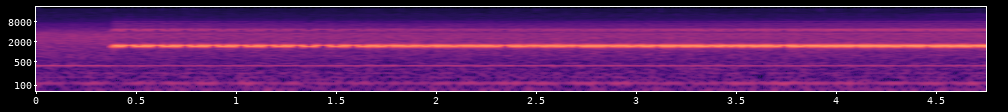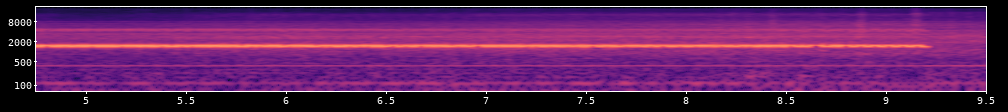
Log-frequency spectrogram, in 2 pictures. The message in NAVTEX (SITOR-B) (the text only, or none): 99327 40519 36840 23401 65007 95690 64682 77093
